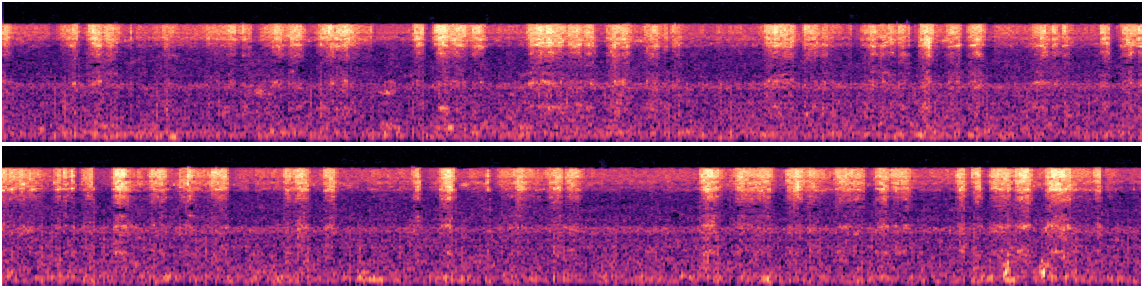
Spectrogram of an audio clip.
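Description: Near silence: room tone with faint, irregular, high scratchy rustling.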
